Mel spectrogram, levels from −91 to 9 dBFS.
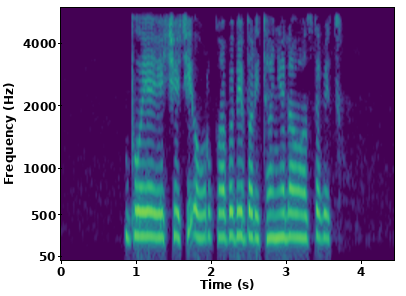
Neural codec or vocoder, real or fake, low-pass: none; real; 5.4 kHz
